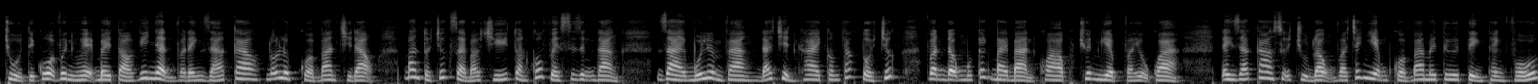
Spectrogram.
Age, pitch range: 20-39, 200-270 Hz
